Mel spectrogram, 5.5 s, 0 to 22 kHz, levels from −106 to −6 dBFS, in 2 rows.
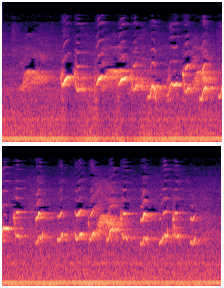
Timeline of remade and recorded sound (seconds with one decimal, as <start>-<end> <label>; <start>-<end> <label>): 0.0-5.5 recorded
